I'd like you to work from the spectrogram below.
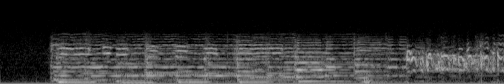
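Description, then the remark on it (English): A live turkey, sent by Bill, who raises turkeys, gobbles loudly, a long run of rapid, warbling bursts lasting several seconds, trailing off into a softer rustling noise at the end. No one speaks. “All right, I didn't know Bill would send a live turkey.”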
